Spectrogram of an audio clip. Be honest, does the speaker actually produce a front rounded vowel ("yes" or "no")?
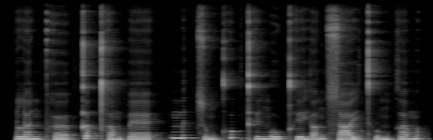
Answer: yes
